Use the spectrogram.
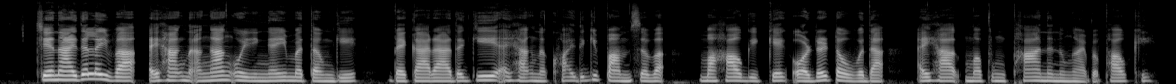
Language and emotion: Manipuri, happy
